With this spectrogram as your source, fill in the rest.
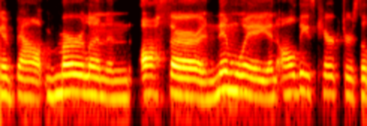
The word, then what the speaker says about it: Nimue: It looks like it's actually Nimue. It doesn't look like Nimue, but it's a Cornish name. So of course they pronounce things a little differently, but it's Nimue.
